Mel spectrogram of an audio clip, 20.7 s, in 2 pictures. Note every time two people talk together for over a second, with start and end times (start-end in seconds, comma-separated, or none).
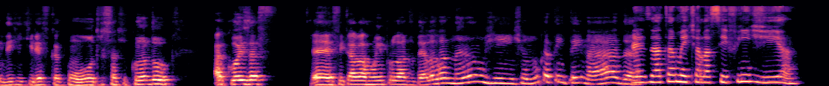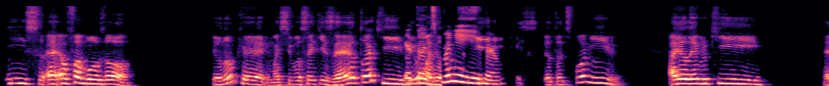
15.4-16.7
